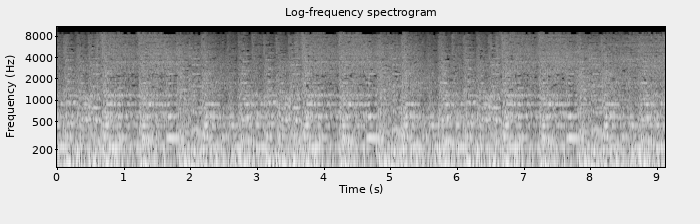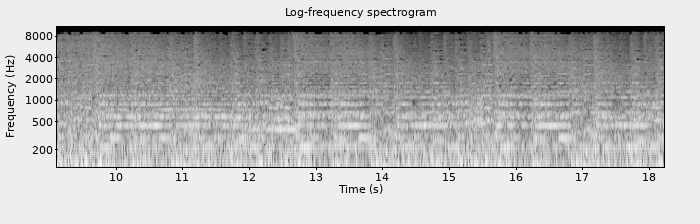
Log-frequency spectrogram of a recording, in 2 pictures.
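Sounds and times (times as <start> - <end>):
choir singing: 0.0 - 18.2
tense dramatic action trailer drums: 0.0 - 18.2
trumpet: 0.0 - 18.2
orchestra playing tense dramatic action trailer music: 7.8 - 18.2.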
